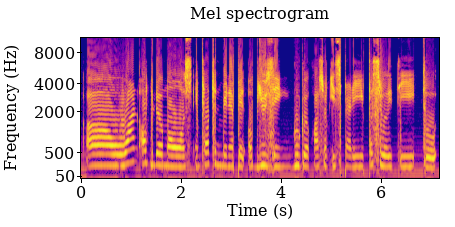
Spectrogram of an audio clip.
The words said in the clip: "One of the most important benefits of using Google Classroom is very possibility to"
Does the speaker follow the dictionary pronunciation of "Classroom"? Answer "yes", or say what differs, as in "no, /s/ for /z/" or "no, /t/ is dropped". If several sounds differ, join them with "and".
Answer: no, /ɹ/ is dropped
